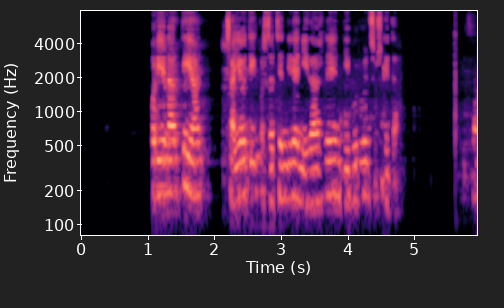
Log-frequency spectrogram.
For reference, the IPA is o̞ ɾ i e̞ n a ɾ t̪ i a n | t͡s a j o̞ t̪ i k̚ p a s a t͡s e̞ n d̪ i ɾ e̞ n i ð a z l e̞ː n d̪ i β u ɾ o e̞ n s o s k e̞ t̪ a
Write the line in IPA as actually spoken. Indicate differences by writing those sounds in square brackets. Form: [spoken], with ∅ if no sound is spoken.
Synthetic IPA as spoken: o̞ ɾ i e̞ n a ɾ t̪ i a n | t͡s a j o̞ t̪ i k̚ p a s a t͡s e̞ n d̪ i ɾ e̞ n i ð a z l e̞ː n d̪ i β u ɾ [u] e̞ n s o s k e̞ t̪ a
